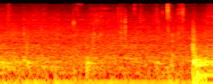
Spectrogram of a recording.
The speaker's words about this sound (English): And again, I think this is the second time we've ever eaten on a podcast. I'm glad that you guys get to listen to us chew.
